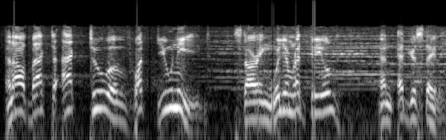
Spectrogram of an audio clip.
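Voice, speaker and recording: A man's voice: on the high side, lively intonation, normal speed, over music. American male announcer, muffled vintage broadcast. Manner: demonstrating products to viewers. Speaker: commercial announcer. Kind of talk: 1950s television sales pitch.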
